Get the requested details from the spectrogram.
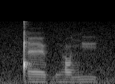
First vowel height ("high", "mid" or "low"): low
